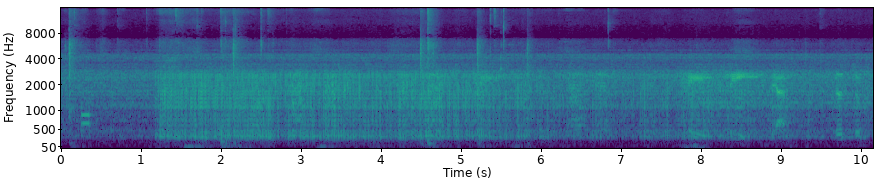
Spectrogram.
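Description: Ham radio transceiver's speaker receiving a weak, noisy 10-metre FM transmission: a short beep, then from about a second in a steady hiss with faint, unintelligible speech in it.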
